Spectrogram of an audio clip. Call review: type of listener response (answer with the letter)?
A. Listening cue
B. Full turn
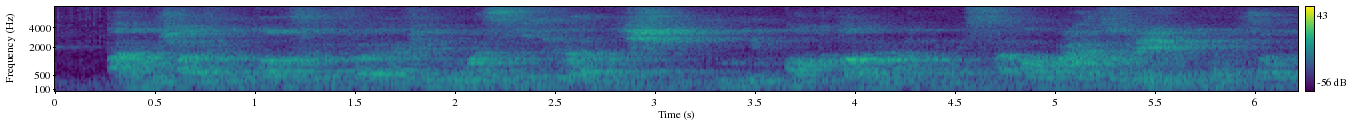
A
